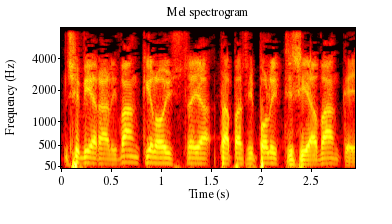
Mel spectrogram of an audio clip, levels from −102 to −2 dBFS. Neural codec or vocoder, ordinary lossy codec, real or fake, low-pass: none; none; real; 7.2 kHz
